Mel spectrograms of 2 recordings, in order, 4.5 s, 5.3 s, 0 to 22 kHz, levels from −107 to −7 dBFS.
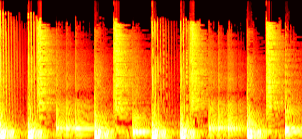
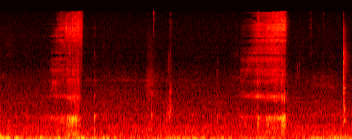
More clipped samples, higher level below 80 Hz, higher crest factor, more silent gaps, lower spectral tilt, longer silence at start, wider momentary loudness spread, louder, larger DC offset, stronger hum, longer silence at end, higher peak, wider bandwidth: first, 0.3% vs under 0.1%; first, -16 dBFS vs -64 dBFS; second, 12 dB vs 22 dB; neither; first, -4.5 dB/octave vs -3 dB/octave; about the same, 0 s vs 0 s; second, 7 LU vs 21 LU; first, -13 LUFS vs -50 LUFS; neither; neither; about the same, 0 s vs 0 s; first, 0 dBFS vs -30 dBFS; about the same, 16.5 kHz vs 16.5 kHz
